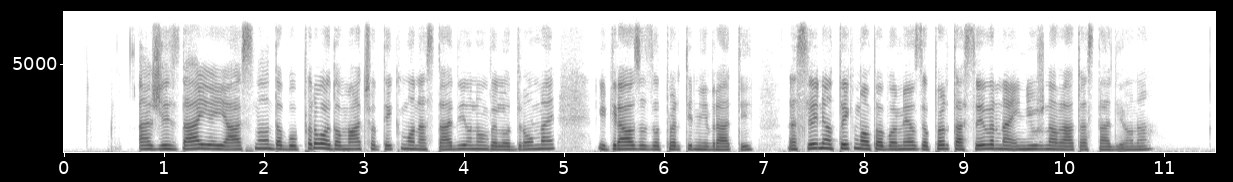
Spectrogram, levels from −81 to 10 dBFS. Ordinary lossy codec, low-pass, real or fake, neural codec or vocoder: Opus, 64 kbps; 7.2 kHz; fake; codec, 32 kHz, 1.9 kbps, SNAC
